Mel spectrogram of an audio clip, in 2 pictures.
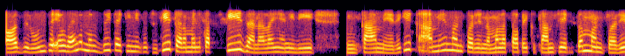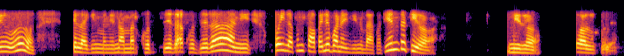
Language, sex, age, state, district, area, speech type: Nepali, female, 30-45, West Bengal, Jalpaiguri, rural, conversation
